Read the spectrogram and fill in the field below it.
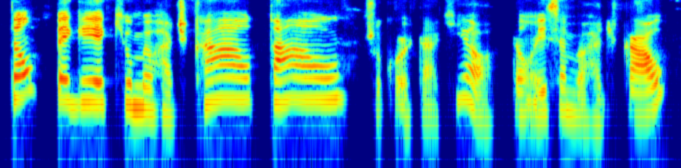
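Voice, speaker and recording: A woman's voice: sits high, expressive, brisk, gravelly, bright, forceful tone, dry recording. A woman with a Brazilian Portuguese accent teaching French grammar, patiently drilling verb conjugations step by step. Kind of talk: whiteboard grammar lesson.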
